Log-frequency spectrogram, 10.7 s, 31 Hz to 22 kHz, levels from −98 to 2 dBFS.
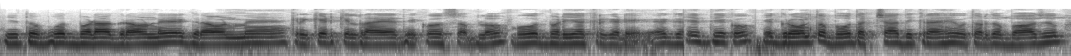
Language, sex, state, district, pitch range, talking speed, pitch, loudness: Hindi, male, Maharashtra, Aurangabad, 135-155 Hz, 185 wpm, 140 Hz, -17 LUFS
